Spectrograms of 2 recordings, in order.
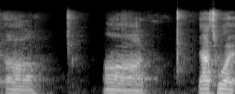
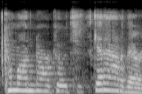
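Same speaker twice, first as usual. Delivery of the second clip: high-pitched pleading call; worried girl, pitched up; urging friend; 7 semitones higher than usual. Retold or imitated. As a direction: urge a dazed friend in a raised pitch.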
